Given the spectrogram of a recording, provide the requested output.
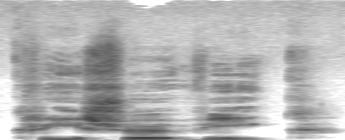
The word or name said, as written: Krýsuvík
